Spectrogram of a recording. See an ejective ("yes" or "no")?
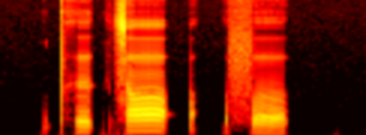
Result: no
